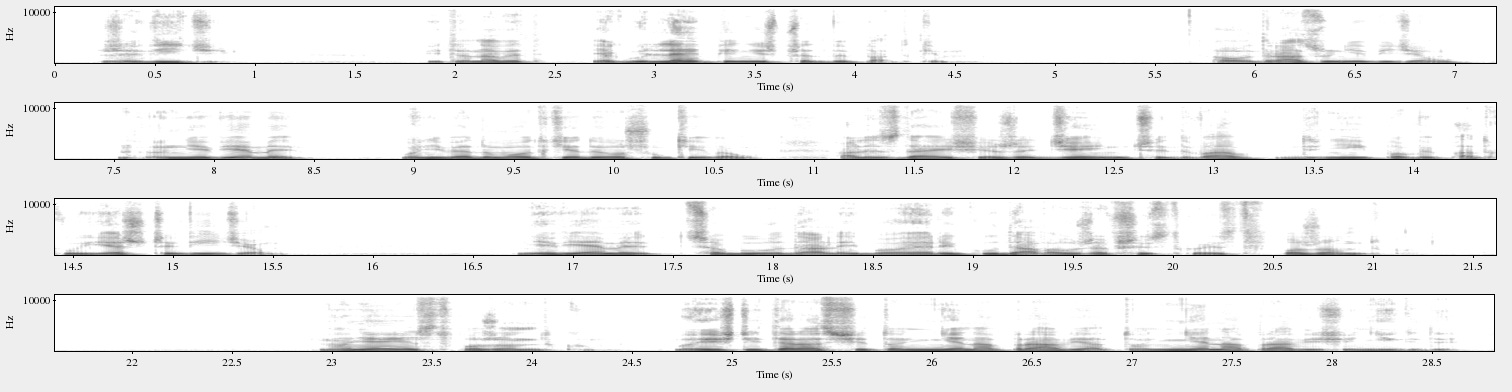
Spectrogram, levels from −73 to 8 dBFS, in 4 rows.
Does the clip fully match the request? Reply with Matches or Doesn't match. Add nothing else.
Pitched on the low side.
Matches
